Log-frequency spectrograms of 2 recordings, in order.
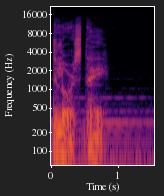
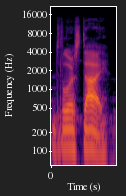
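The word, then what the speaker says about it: Dolores Dei: first innocence it wasn't Dolores day I hate that EI is pronounced a I never remember that I pronounce it Dolores die but that would be IE dor day okay thank God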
